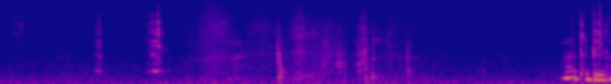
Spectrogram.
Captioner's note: tapping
